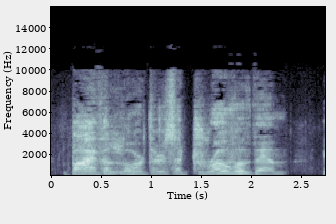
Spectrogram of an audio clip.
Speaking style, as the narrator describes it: exclaimed the scout, whose eyes began to glisten with the ardor of his usual occupation

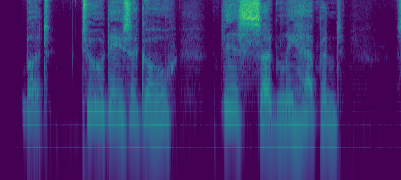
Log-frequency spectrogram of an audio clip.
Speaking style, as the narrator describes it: said Natasha, struggling with her sobs

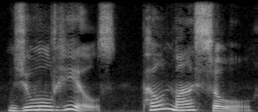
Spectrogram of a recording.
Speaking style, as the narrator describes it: he drawled

